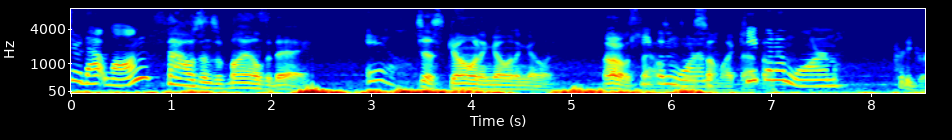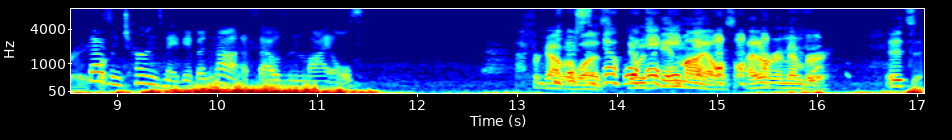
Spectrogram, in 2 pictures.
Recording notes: outside and the mic had a lot of wind and it annoyed me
